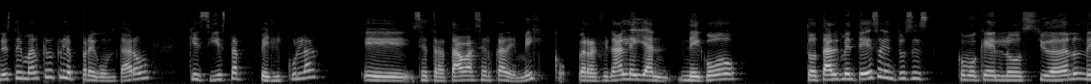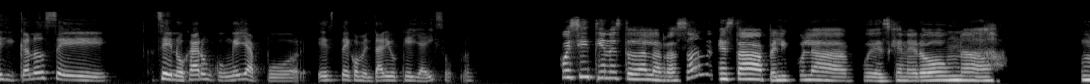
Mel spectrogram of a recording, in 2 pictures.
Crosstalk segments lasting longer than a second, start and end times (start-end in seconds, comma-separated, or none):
none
